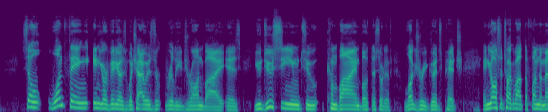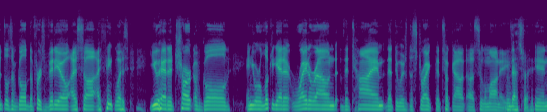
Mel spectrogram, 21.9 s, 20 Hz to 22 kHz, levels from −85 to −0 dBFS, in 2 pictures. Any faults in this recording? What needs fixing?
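A burst of packet loss runs from 13.61 to 13.72 s, between "saw I think was" and "you had a chart". Several consecutive packets failed to arrive in time, so the receiver continued the last received sound and faded it down for about 64 ms before the speech resumed further along. Roughly 60 ms of the speech never plays. A single lost packet would leave only a brief blip, but here the concealment is sustained and some speech is skipped. More network headroom or a deeper jitter buffer with forward error correction would prevent it.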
